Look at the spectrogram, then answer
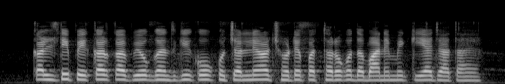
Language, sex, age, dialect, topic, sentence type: Hindi, female, 25-30, Hindustani Malvi Khadi Boli, agriculture, statement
